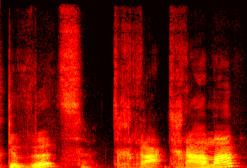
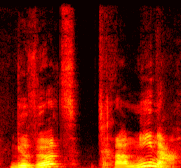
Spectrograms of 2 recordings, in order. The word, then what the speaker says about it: Gewürztraminer: Now I think, so it's Gewürztraminer is the way we call this type of wine over here in Europe, or German. Yeah, my German pronunciation was not great. Gewürztraminer is the way we say that, actually in German as well. I'm sorry, in English as well.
